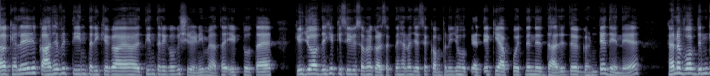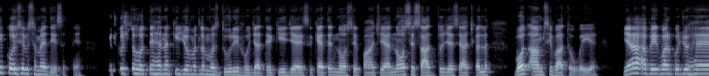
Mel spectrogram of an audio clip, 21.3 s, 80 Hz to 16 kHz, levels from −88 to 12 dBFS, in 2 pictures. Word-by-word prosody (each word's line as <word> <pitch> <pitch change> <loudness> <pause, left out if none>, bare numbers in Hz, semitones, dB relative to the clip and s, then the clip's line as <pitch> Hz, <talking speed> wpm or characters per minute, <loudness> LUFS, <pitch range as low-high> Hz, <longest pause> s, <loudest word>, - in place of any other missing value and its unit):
कहले 215 +6 +3
कार्य 180 -1 +4
भी 230 +2 -3
3 200 -3 -5
तरीक़े 175 -1 -2
का 170 0 +4 0.3
अ, - - +4
3 190 0 -6
तरीक़ों 175 -1 -3
की 200 - -6
श्रेणी 140 -1 -4
में 145 -2 -5
आता 160 - -4
है, 160 - +3
एक 145 0 -5
तो 160 - -3
होता 150 -1 0
है 155 +1 +5 0.4
कि 195 +2 +1
जो 205 +1 +3
आप 205 - +7
देखिए 195 +3 -2
किसी 205 -3 -3
भी 190 - -3
समय 180 -1 0
कर 140 - +2
सकते, 145 +4 -6
हैं 165 0 -5
ना? 170 - -1
जैसे 170 +2 -3
कंपनी 160 +2 -4
जो 170 +1 -4
हो 160 - -1
कहती 150 +1 0
है 170 - -1
कि 175 +1 -1
आपको 155 +3 -4
इतने 165 +2 -2
निर्धारित 160 -1 -1
घंटे 150 +4 +1
देने - - -1
हैं, - - 0 0.4
है - - +7
ना 245 - +7
वो 225 - +6
आप 225 - +5
दिन 220 +2 -2
के 255 - -2
कोई 220 0 +5
से 225 0 +3
भी 215 - -1
समय 180 -4 -1
दे 125 -6 -5
सकते 115 -2 -14
हैं। 110 - -14 0.4
कुछ-कुछ 225 +4 -4
तो 225 - +3
होते 200 0 0
हैं 200 0 0
ना 205 +1 -1
कि 200 0 -6
जो 195 -1 +1
मतलब 190 0 -3
मजदूर 150 0 -3
ही 160 - +1
हो 130 - -4
जाती 120 +2 0
है 130 - -2
कि 140 +1 -5
जैसे 135 0 0
कहते 135 +1 +2
हैं 145 - -7
9 140 -1 -1
से 145 - -1
5 125 +1 -4
या 135 -1 +2
9 155 +4 0
से 165 - -1
7 130 -2 0
तो 150 - -4
जैसे 140 -1 -1
आजकल 140 +3 -2 0.4
बहुत 205 - +7
आम-सी 155 +2 -2
बात 125 -4 0
हो 105 - -6
गई 105 0 -4
है। 105 - -6 0.4
या 205 +5 +7
आप 215 -2 +2
एक 210 0 +5
बार 210 0 +3
को 210 0 -2
जो 210 - +2
है 205 +1 0
170 Hz, 270 wpm, -23 LUFS, 145-200 Hz, 0.4 s, आप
